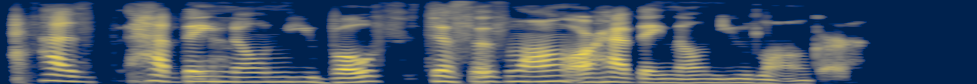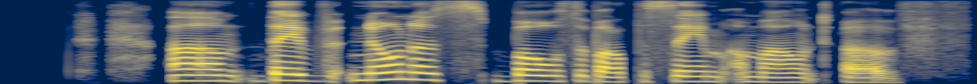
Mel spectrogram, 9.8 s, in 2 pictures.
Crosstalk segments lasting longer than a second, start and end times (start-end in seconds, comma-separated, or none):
none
